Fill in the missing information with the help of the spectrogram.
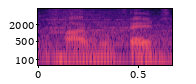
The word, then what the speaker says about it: Frankenfeld: Also weil wir gerade von Namen sprechen, mein Name ist Frankenfeld. Also es wird immer falsch ausgesprochen. Wie Krankengeld, nur nicht so dick.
